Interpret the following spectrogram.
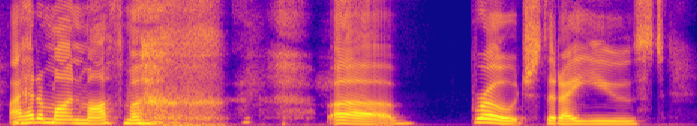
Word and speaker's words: Mothma: mothma I have to remember the right way to say it so I don't say Mom ashma I had them on mothma uh brooch that I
